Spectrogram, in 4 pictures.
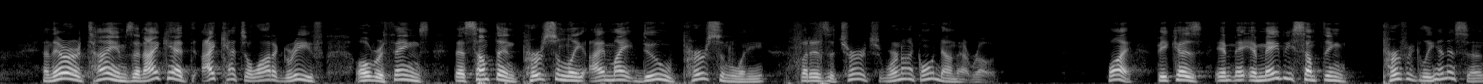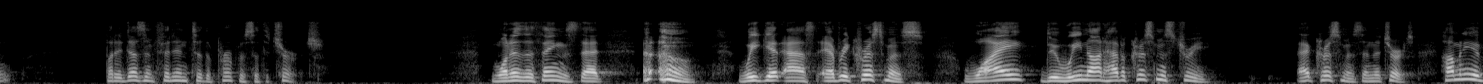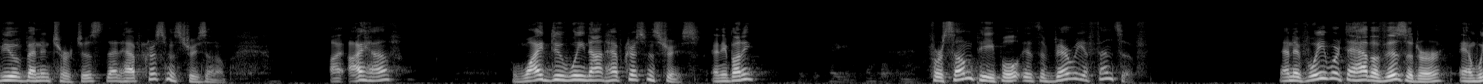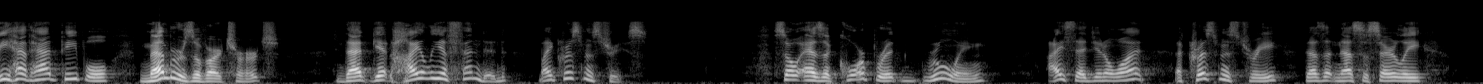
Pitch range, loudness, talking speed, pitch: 150-215 Hz, -20 LUFS, 150 wpm, 180 Hz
